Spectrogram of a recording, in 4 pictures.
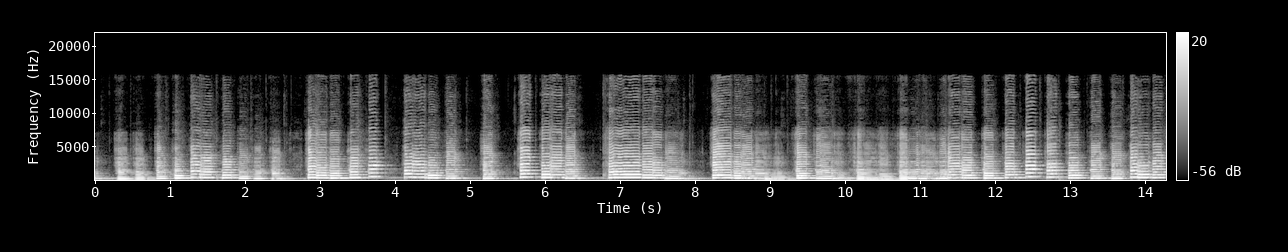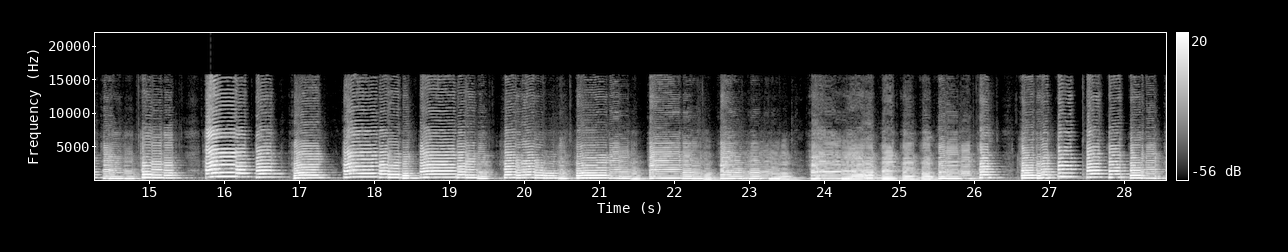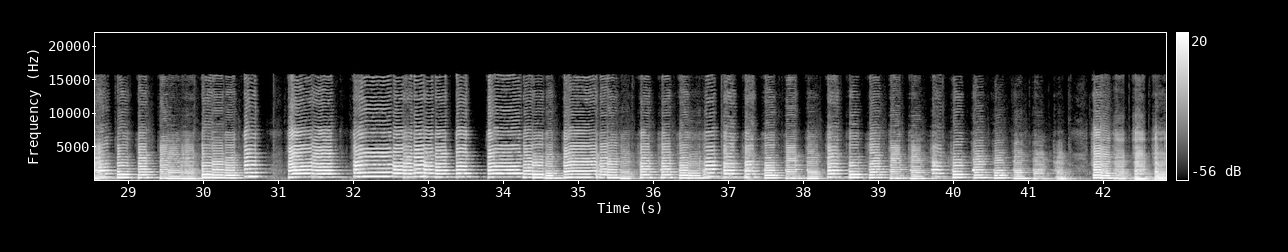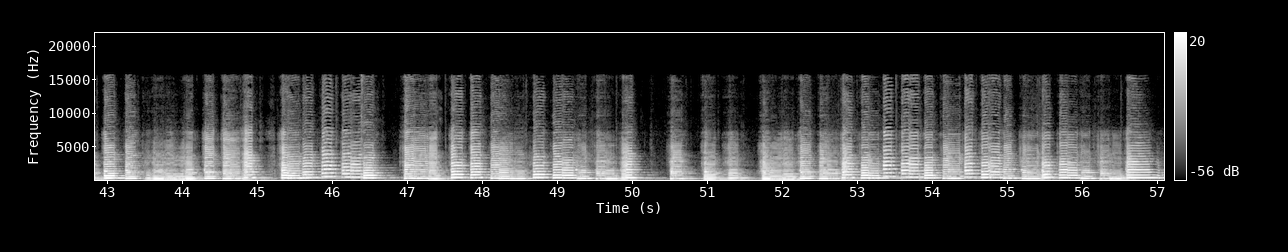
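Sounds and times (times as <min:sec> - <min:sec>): alto saxophone playing jazz: 0:00.0 - 0:57.0.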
